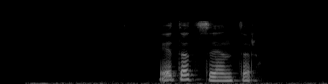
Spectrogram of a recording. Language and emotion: Russian, neutral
